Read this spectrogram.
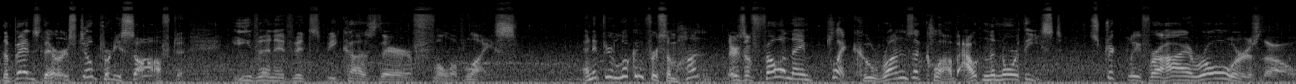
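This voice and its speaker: Salty old boat captain for a game, gravelly, sly folksy sales pitch, really swoopy, noisy outdoor sound behind. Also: male voice, huge pitch swings, measured pace, full character voice. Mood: sly, jovial. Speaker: ferry captain. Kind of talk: video game character dialogue.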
